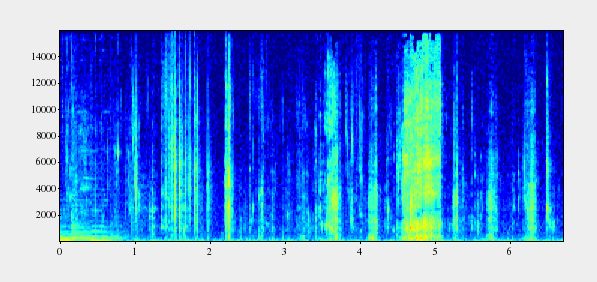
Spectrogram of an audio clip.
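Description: Close-up eating sounds: crunchy bites and chewing of radish kimchi, a string of sharp crunches with the loudest, longest crunch just before five seconds in.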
